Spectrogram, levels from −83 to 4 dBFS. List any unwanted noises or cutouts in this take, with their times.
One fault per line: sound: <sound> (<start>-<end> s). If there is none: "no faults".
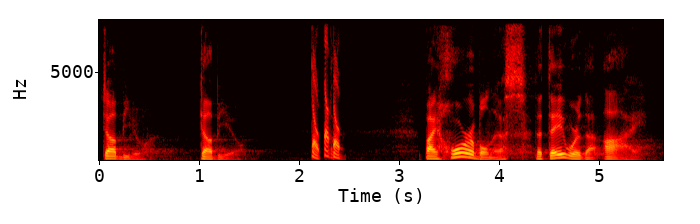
sound: chirp (2.1-2.5 s)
